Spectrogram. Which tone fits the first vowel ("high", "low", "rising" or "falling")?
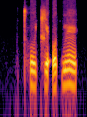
low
